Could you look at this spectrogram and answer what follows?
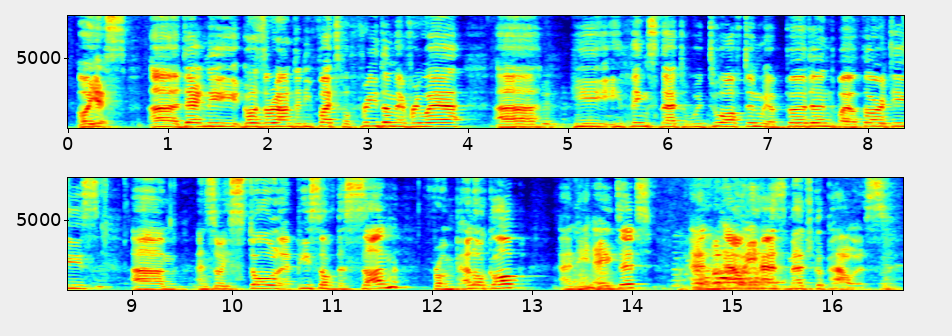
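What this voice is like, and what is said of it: Put-on fantasy accent. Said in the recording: “What's the accent that you're going for there? ... It's a fantasy accent”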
